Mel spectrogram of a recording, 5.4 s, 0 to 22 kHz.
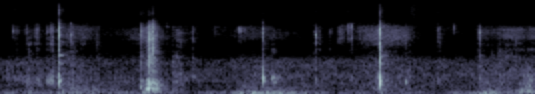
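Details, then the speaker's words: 2014 VW Tiguan 2.0 TSI with parasitic battery drain: a four-pin relay on a bench relay tester under 7 A load clicks sharply and irregularly, dropping in and out intermittently; corroded contacts are suspected. "sometimes there could be corrosion in the contacts that could keep the relays stuck open or in the closed position so it could remain on the entir"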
